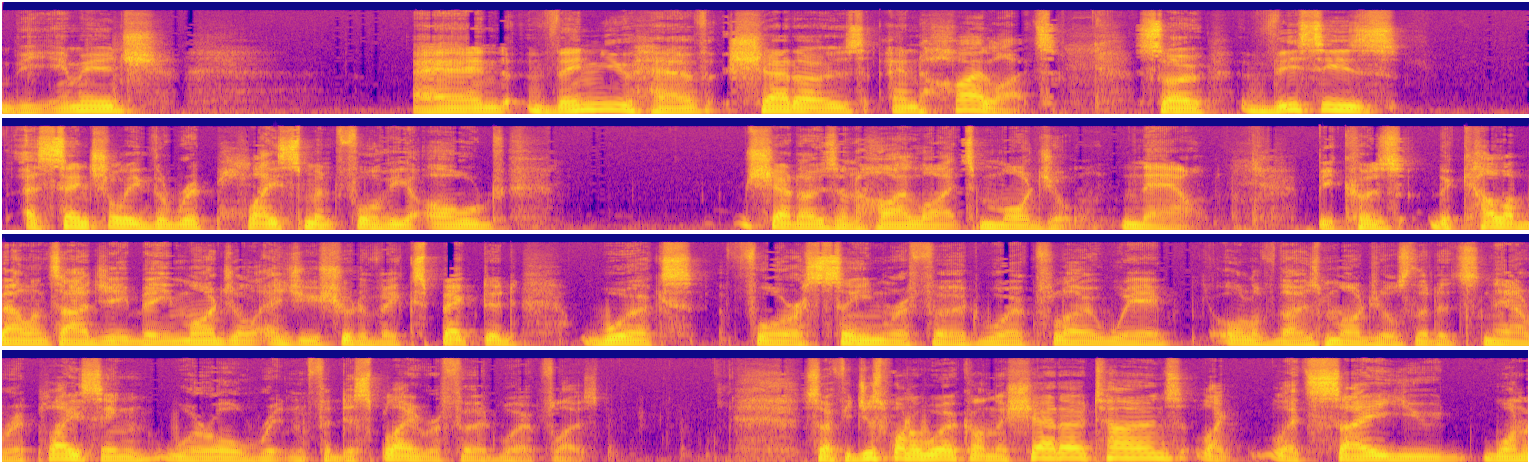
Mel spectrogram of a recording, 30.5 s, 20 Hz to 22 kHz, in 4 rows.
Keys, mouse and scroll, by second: 0.4 KP_0, 0.5 KP_Enter, 2.3 click.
